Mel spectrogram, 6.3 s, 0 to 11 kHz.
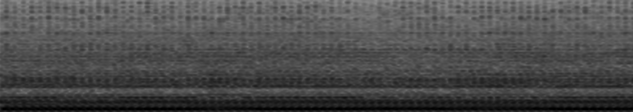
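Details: BSA A65 twin, pilot jets of its new Premier carbs just cleaned. Cold start after tickling, then a steady, even low thumping idle with both cylinders firing regularly, no knocks or misses; good idle on both sides. Normal idle.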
